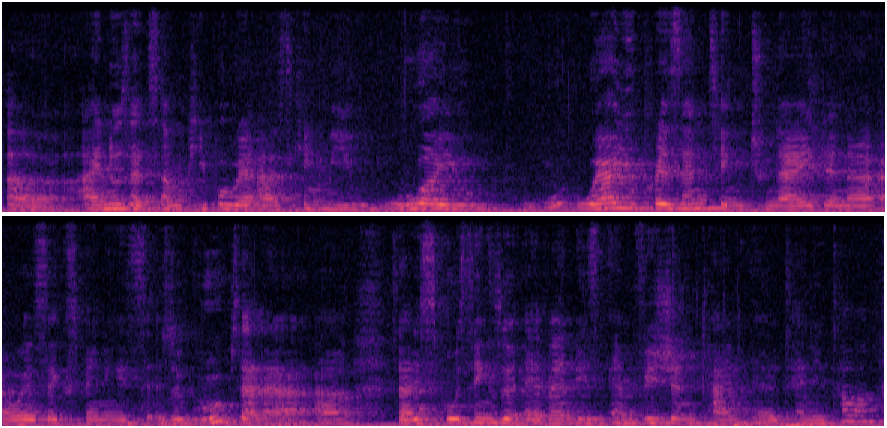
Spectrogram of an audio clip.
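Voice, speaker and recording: A woman, a guest speaker answering audience questions in a halting way with many restarts. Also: mid-range voice, fairly even intonation, darkish tone, a little hiss or hum. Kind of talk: live Q&A presentation. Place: meeting hall. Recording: echoey hall from far off.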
